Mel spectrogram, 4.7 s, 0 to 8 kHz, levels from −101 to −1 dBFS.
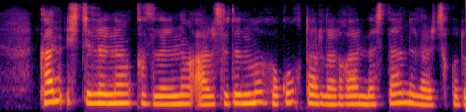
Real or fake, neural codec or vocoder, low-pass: fake; codec, 44.1 kHz, 7.8 kbps, Pupu-Codec; 7.2 kHz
